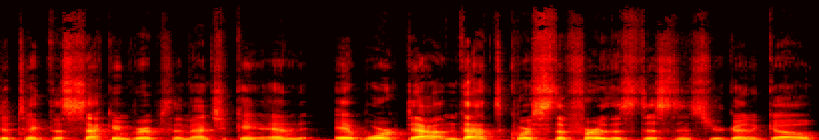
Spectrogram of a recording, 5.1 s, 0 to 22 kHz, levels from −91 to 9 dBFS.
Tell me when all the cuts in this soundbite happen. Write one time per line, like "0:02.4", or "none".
none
